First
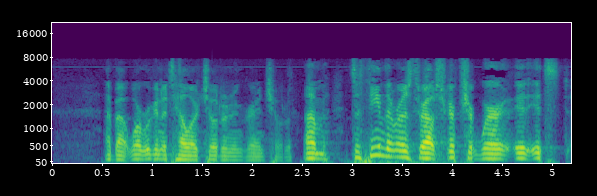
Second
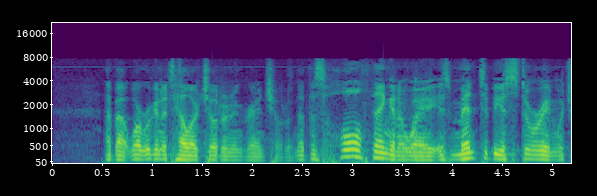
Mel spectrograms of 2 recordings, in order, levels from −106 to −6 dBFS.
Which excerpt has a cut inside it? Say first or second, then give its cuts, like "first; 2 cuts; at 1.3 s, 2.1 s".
first; 2 cuts; at 2.4 s, 4.2 s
